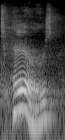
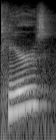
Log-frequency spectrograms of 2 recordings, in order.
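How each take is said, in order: First: The vowel is a long A sound. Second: The vowel is not a long A sound. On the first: Something is ripped apart. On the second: Drops come from the eyes when crying.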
